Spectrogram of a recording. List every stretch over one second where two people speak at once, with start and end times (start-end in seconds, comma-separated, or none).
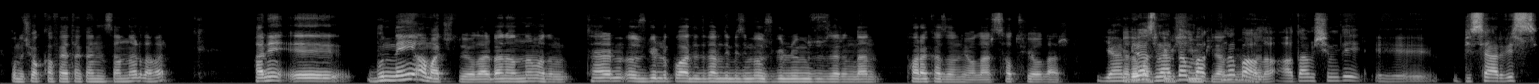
11.2-12.7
